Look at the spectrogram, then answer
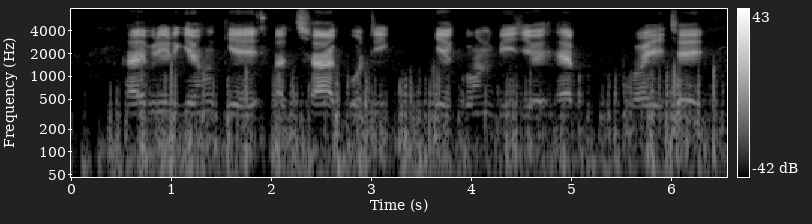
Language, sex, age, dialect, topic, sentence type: Maithili, male, 41-45, Bajjika, agriculture, question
